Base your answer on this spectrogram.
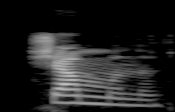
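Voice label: "сяммыны" Komi, female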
